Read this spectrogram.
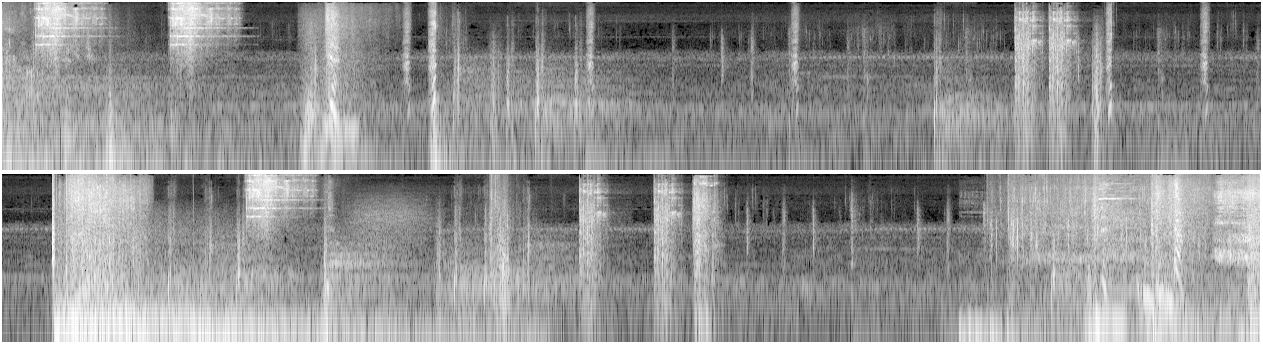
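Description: Sword slashes and hits strike in quick bursts.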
